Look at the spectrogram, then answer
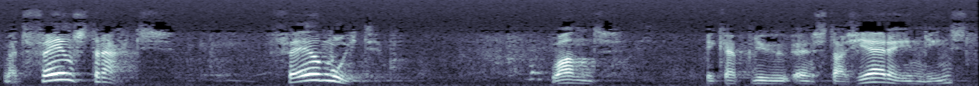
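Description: A man, a street evangelist, tells a testimony in an animated storytelling way, swinging between loud bursts and hushed asides. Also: medium pitch, very slow, long pauses, a little hiss or hum, poor audio.

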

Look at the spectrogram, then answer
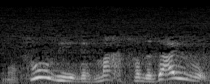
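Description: A male evangelist, giving a sermon with personal testimony, going from soft storytelling to loud exclaiming. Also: high voice, sing-song, normal speed, creaky. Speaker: evangelist preacher. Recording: roomy echo, faint background noise.

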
